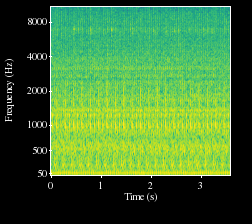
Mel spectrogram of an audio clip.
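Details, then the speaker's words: Isuzu Panther diesel with rough, shaking idle from cold to hot: uneven, lumpy idle beat about twice a second stays unchanged when the number 1 injector line is cracked, so cylinder 1 is not firing. "Jadi ketika kita melepaskan tekanan di pipa nozzle nomor 1 ini tidak ada reaksi. Jadi yang silinder nomor 1 ini tidak bereaksi."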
